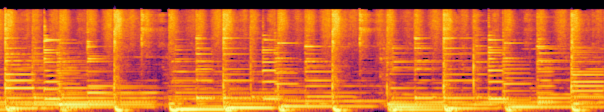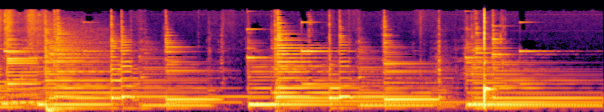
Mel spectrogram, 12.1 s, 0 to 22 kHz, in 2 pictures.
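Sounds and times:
plucked string instrumental music: 0:00.0 - 0:12.0.

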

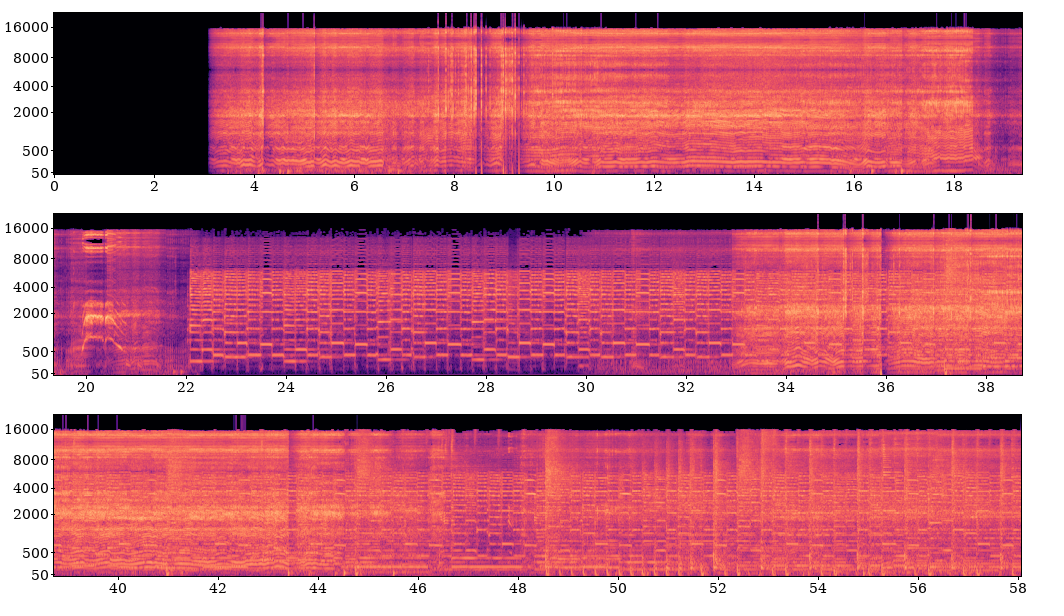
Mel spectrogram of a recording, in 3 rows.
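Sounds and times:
guitar music: 0:03.1 - 0:19.6, 0:20.8 - 0:58.0
dirt bike engine revving: 0:03.1 - 0:23.2, 0:23.9 - 0:58.0.

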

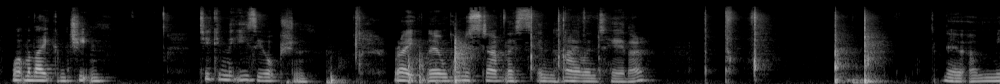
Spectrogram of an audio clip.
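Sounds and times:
ink pad knocking on desk: 0:08.4 - 0:08.9.

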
